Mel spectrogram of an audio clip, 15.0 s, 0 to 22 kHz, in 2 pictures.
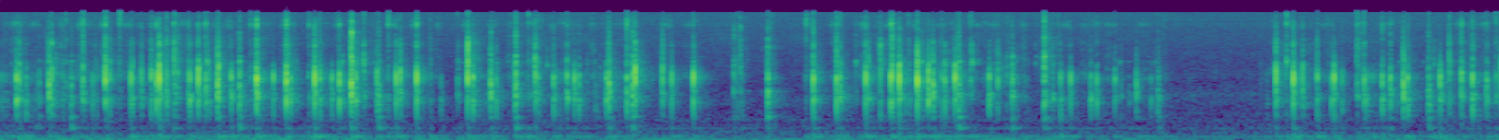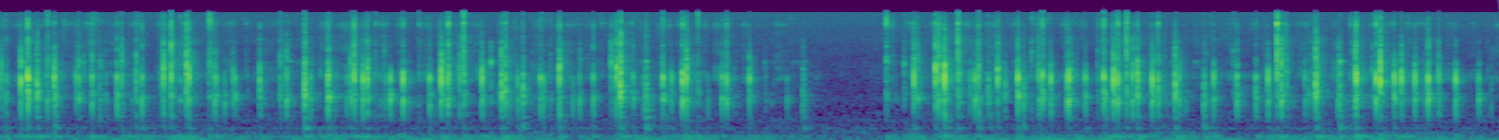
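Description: Fingertips of both hands type continuously on an SK61, a small 60% white plastic-cased mechanical keyboard with plastic keycaps resting on a desk mat. Rapid, bright, short plastic clacks come in dense bursts, with brief pauses near 6 and 12 seconds, over a faint low hum.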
